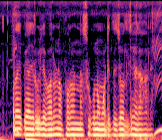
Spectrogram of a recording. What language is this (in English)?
Bangla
